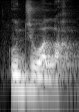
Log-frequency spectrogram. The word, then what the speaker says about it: उज्ज्वल: ठीक है, उज्ज्वल का उच्चारण इस प्रकार होता है, हर्षऊ जज्व संयुक्त ल विसर्ग, उज्ज्वल।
